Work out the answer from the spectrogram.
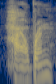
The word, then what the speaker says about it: Heilbrun: Yes, my name is Hybrin. That's spelled K I R K and then H E I L B R U N.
